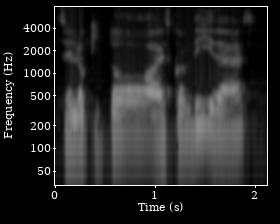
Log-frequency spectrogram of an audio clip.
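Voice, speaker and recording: A children's book author and screenwriter appears as an interview guest, reflecting on his ideas in short phrases illustrated with examples. His voice is fairly high and dark-toned, and he speaks unhurriedly over soft background music.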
